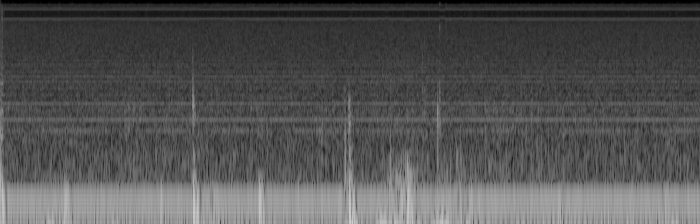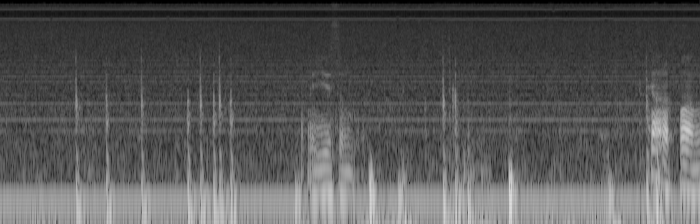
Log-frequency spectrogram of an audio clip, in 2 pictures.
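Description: Steady low electrical mains hum in the recording, with a few faint scattered clicks and a brief mumble of speech near the end.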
